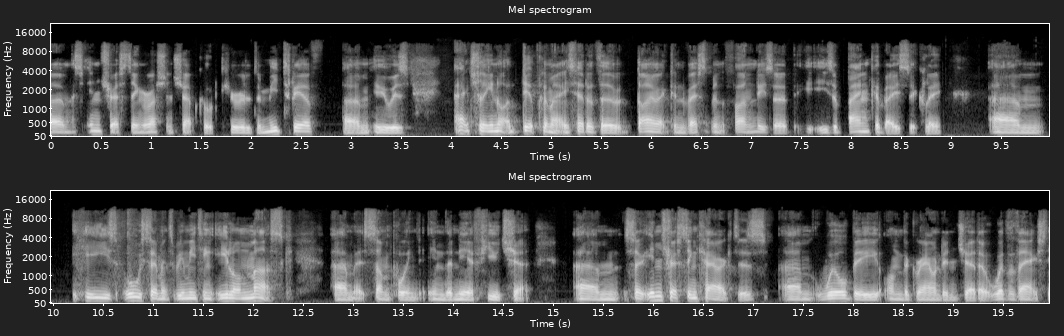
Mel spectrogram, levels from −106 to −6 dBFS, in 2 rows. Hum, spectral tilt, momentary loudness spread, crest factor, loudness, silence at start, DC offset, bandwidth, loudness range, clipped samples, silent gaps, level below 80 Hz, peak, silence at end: none; -5.5 dB/octave; 6 LU; 18 dB; -23 LUFS; 0 s; under 0.1%; 11.5 kHz; 2 LU; under 0.1%; none; -66 dBFS; -6 dBFS; 0.05 s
